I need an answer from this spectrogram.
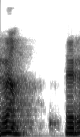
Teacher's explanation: र बोलेंगे तो आपकी जीभ है ना वो रगड़ खाती है, बहुत तेज कंपन करती है, इसके बाद आवाज निकलती है। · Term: लंठित व्यंजन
